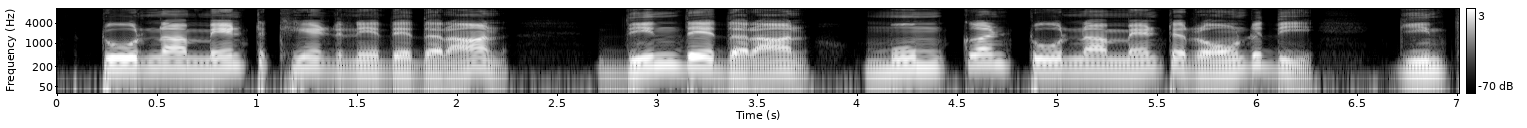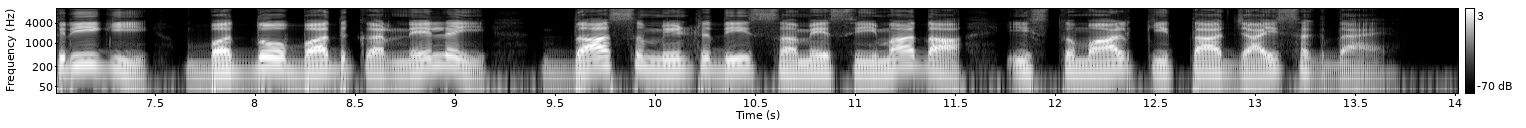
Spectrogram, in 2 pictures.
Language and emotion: Dogri, neutral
